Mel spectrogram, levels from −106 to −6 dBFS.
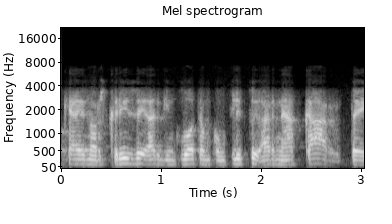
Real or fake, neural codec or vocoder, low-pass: real; none; 7.2 kHz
